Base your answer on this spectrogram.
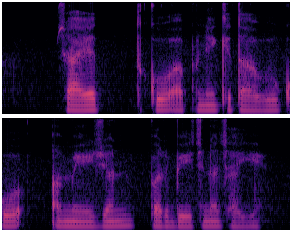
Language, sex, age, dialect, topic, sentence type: Hindi, male, 18-24, Marwari Dhudhari, banking, statement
